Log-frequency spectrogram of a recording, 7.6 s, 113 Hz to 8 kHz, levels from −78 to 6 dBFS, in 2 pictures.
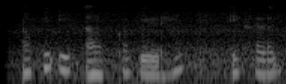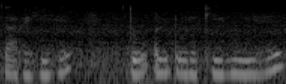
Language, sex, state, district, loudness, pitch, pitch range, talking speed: Hindi, female, Chhattisgarh, Sarguja, -43 LUFS, 190 Hz, 185-220 Hz, 135 wpm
